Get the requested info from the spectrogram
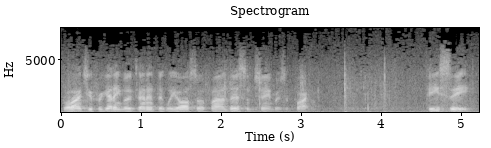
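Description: A man playing a composed, probing public prosecutor in 1940s television crime drama style, measured and politely pressing. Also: on the low side, lively intonation, natural voice. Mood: measured, explanatory. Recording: muffled, noisy old film soundtrack.

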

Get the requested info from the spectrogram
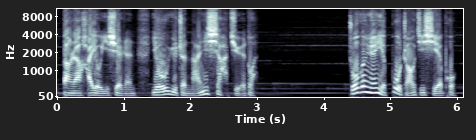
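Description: Low, expressive male storyteller. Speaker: audiobook narrator. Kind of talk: dramatic scripted narration of a period novel. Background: background music.

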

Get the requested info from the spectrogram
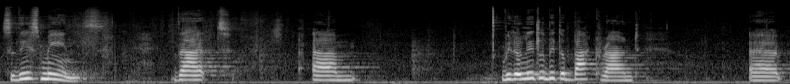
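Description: Finnish accented lady in her 50s at a desk mic, talks real slow and careful, room has a long echo. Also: medium pitch, a little mellow. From Finland. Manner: slow and careful, with small fillers and restarts. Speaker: panel speaker. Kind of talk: prepared talk at a panel. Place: committee room in a parliament building. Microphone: desk microphone. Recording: long reverb in a large room.

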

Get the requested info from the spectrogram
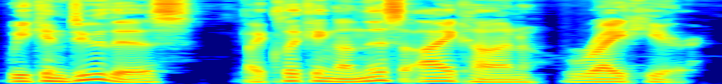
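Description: A man presenting an instructional software screencast in a methodical, step-by-step way. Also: lowish voice, measured pace, dry recording, clean studio sound. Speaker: tutorial presenter.

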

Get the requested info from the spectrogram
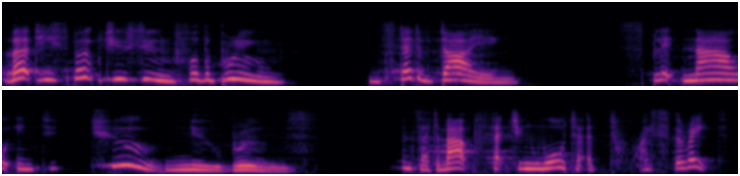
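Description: A woman tells a children's story slowly and expressively, with deliberate pauses. Her voice is a little high, and the recording is slightly dull with music. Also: big pitch swings, dry recording. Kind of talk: scripted children's story narration.

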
